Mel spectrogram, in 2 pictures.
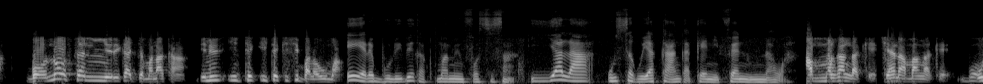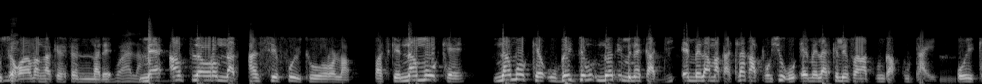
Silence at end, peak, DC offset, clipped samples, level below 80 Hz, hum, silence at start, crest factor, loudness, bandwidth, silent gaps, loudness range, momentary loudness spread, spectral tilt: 0 s; -8 dBFS; under 0.1%; under 0.1%; -58 dBFS; none; 0 s; 18 dB; -26 LUFS; 14 kHz; none; 4 LU; 8 LU; -6.5 dB/octave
